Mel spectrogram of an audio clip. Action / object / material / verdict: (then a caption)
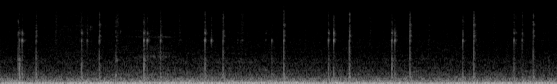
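tap / pine wood block / wood / none. Fingertips and nails tap and scratch a solid piece of pine lumber, about the size of a short 2x4 offcut, held in one hand. Quick, light, bright ticks and clicks scatter irregularly across the clip over a steady, dominant low hum.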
